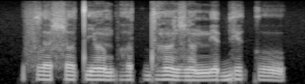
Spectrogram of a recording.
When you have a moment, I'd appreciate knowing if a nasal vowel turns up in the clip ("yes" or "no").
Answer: yes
